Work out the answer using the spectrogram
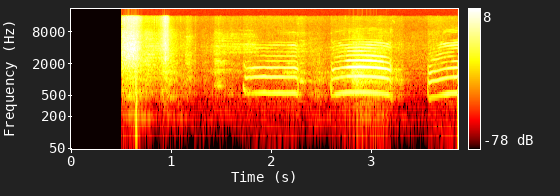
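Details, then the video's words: Hungry kittens meowing. A short rustling clatter opens, then three clear, tonal meows, each drawn out for about half a second, with the last rising at its end. "Hungry Kittens Want Sev 2"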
